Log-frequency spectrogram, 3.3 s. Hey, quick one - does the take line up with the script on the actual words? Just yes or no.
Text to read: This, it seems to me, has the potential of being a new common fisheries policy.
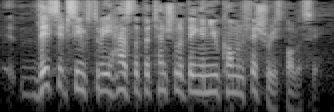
yes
